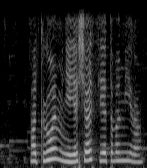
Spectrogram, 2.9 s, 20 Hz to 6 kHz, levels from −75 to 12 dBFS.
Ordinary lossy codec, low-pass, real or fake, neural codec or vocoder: Opus, 64 kbps; 5.4 kHz; real; none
